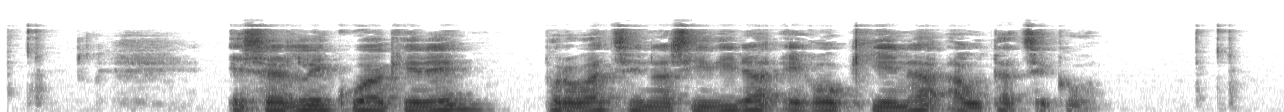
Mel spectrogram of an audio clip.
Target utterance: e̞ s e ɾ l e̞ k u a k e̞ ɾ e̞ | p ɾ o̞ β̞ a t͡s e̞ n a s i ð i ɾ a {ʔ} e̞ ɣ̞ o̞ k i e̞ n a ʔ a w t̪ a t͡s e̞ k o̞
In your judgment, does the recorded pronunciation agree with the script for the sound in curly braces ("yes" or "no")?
yes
